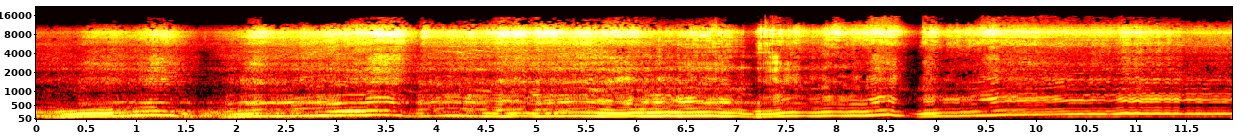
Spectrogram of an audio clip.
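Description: Rally car engine revving hard on a dirt special stage, its pitch climbing and dropping again and again as it shifts and lifts through corners, with two sharp drops in revs in the second half.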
